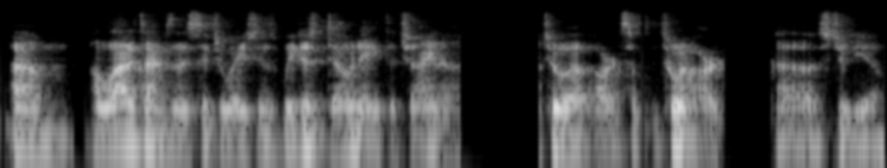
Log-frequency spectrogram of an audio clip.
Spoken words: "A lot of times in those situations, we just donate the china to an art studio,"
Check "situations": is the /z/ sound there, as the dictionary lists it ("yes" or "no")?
yes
